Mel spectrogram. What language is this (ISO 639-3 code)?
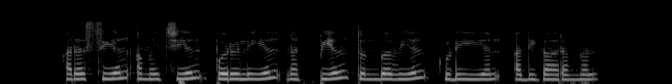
tam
